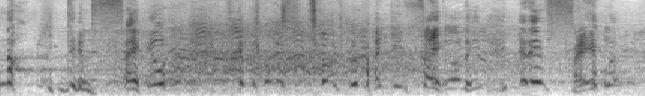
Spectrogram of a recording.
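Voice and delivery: high, laughing scolding of a friend; laughing mock scold. Pastor laughing down a bishop's worry.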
